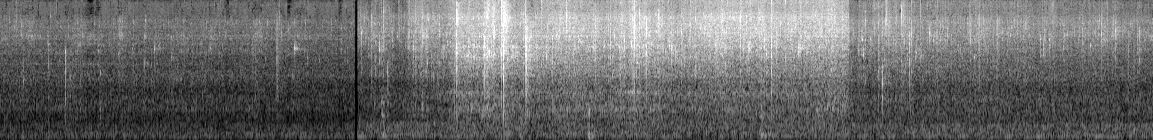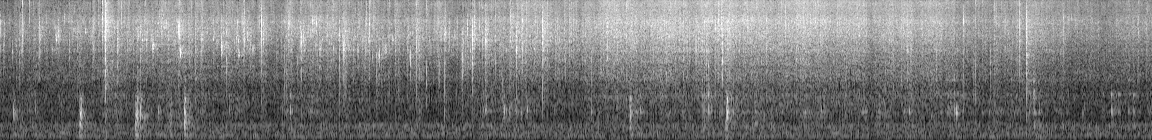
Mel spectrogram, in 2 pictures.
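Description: Cubes of firm tofu frying in oil in a nonstick pan, sizzling steadily, much louder from about four seconds in. A few sharp clicks of a spatula stirring and turning the cubes come around the middle.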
